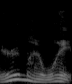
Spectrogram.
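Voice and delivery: play-acted very calm, soft, simple, no hesitation. Retelling a short scene where Joker blocks Batman: imitating Joker calmly. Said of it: "the way he goes very calmly".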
